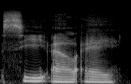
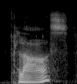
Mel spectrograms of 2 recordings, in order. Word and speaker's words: class: Now, in British English, you may guess at this stage that the word is indeed pronounced class, not by everyone, but by some, class. And in American English, it would be more like class.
